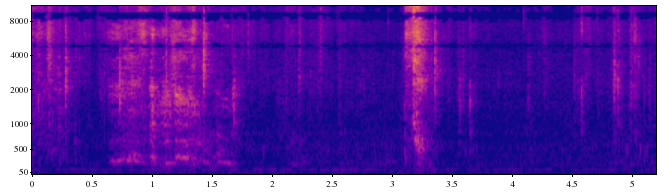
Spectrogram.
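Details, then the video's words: Chihuahua puppy playing with its mother dog: a rough, low growling sound lasting about a second, followed by a sharp snort-like burst and light scuffling noises. "Chihuahua playing with mamadog"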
